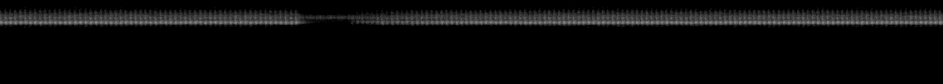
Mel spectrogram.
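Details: A shrill, rapid, metallic-sounding insect buzz comes from grasshoppers and pulses evenly. It drops away briefly around three seconds before climbing back to full strength. Nothing else is audible.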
